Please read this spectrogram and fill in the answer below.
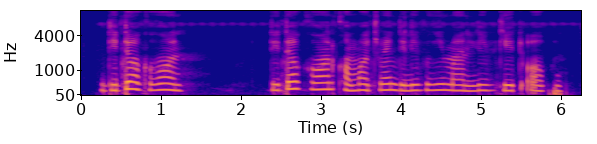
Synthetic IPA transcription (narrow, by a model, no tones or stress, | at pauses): didɔɡɹɔn | didɔɡɹɔ̃nkʰɔ̃mbatwɛ̃ndilivɛɹimãnlivɡɛtɔp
